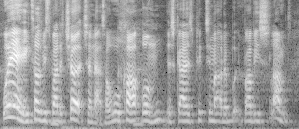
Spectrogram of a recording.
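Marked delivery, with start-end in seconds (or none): 0.0-0.3 high, loud startled what; mock shock on the phone. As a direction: jolt up in alarm. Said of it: "I'm like".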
